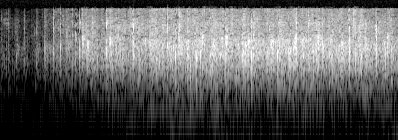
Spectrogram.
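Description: A crowd in Batman: The Telltale Series breaks into sustained applause that swells within the first half second and keeps going steadily, dense clapping filling the space with no voices on top.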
